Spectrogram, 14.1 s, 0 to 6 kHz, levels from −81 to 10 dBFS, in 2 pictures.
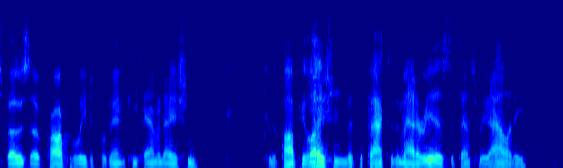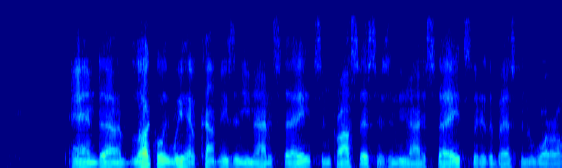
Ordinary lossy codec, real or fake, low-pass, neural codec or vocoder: AAC, 24 kbps; fake; 5.4 kHz; codec, 16 kHz in and 24 kHz out, 1.1 kbps, FireRedTTS-2 codec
